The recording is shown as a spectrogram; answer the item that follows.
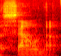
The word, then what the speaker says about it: sauna: Or as my family would pronounce that word, the sauna. – The sauna. – Because my family's Finnish.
